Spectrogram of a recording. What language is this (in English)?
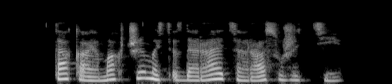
Belarusian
